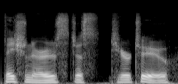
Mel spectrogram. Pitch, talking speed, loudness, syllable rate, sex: 100 Hz, 135 wpm, -16 LUFS, 4.4 syllables/s, male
